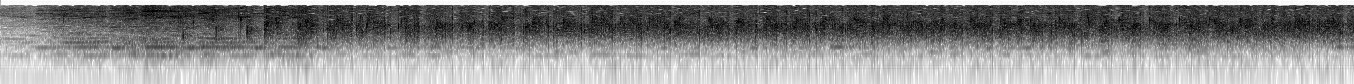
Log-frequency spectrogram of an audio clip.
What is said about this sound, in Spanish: Una parte, por lo menos, de estos aplausos, como bien decías, para Noelia Campo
